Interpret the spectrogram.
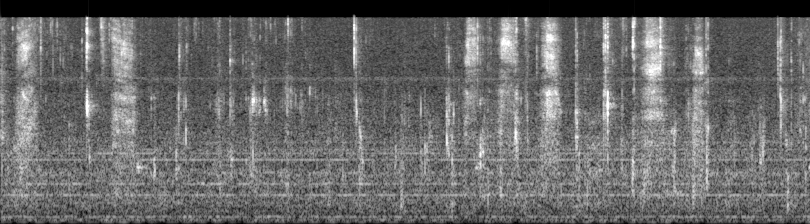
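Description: A person chewing and biting food close to the microphone, with many short wet clicks from the mouth. A faint steady hum runs underneath.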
